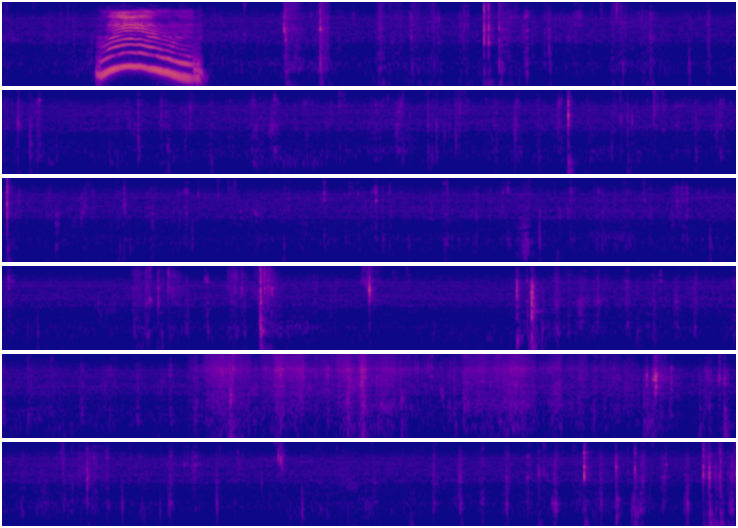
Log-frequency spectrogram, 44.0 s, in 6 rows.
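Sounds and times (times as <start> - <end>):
chewing and wet mouth sounds: 2.4 - 22.4, 23.3 - 26.2, 27.2 - 31.2, 36.9 - 44.0.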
